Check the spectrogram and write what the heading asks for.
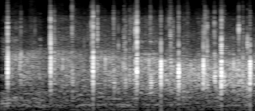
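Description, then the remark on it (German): Applause in a parliamentary chamber: many hands clapping in a dense, steady patter with sharper individual claps standing out, moderately loud and with no voices. “Applaus”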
